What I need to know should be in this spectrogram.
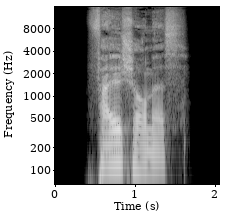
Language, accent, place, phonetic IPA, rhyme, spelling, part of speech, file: German, Germany, Berlin, [ˈfalˌʃɪʁməs], -alʃɪʁməs, Fallschirmes, noun, De-Fallschirmes.ogg
- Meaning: genitive singular of Fallschirm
